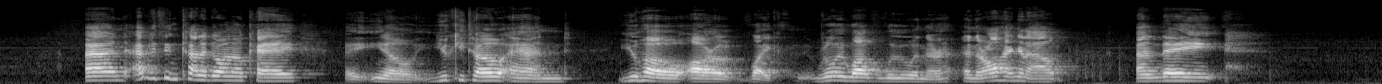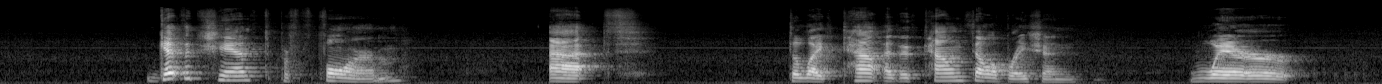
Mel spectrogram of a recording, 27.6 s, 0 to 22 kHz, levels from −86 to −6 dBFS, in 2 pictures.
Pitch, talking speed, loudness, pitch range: 150 Hz, 85 wpm, -23 LUFS, 110-180 Hz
